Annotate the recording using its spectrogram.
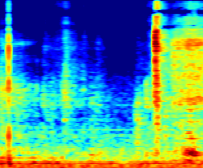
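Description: Quiet room tone in a pause between speech, with a sharp click right at the start and another about one and a half seconds in.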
